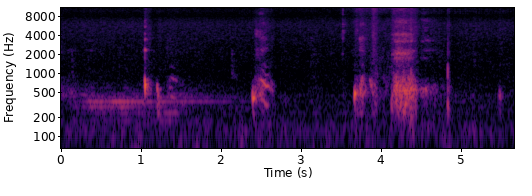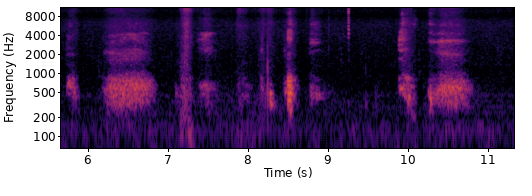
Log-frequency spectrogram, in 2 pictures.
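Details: Stifled sneezing fit: a quick run of about eight short, muffled bursts, some with a held-back "achoo" sound, while trying to keep quiet.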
